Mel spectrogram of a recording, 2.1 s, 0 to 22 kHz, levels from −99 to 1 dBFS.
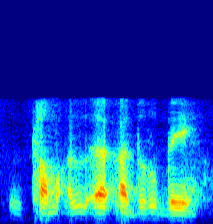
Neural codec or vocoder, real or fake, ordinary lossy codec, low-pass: codec, 16 kHz in and 24 kHz out, 1 kbps, XY-Tokenizer; fake; AAC, 16 kbps; 3.6 kHz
